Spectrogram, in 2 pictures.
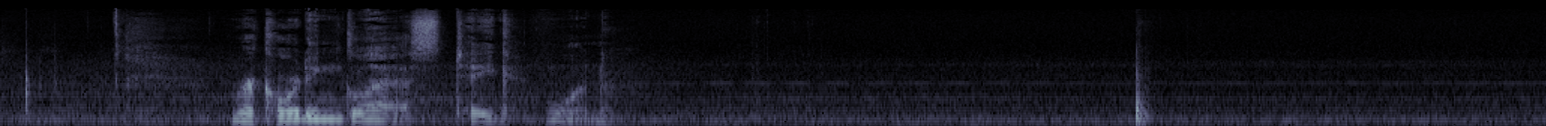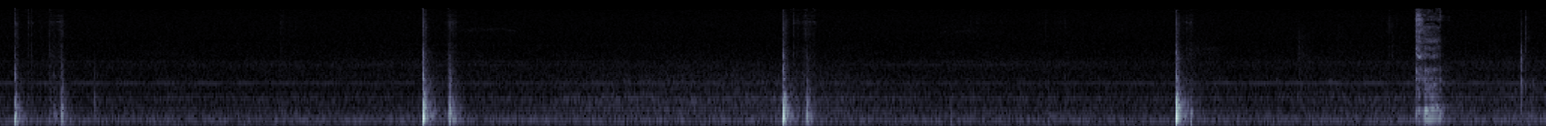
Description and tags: The sound of a drinking glass being set down on a hard, wooden surface.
